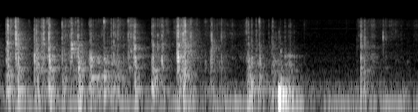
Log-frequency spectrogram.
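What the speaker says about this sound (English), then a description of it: "let me get these cards out." Tarot cards being pulled from their pack and handled, a quick run of dry papery taps and shuffling clicks, close and soft, with one sharper knock near the end before the rustling thins out.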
